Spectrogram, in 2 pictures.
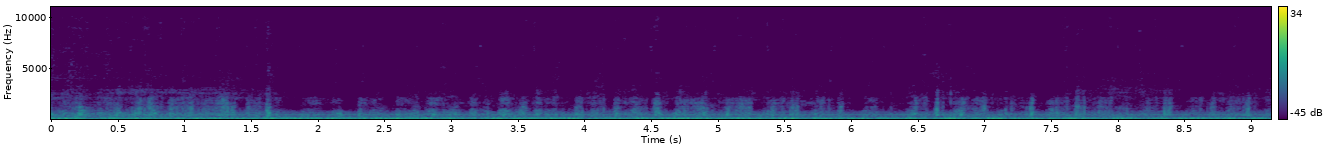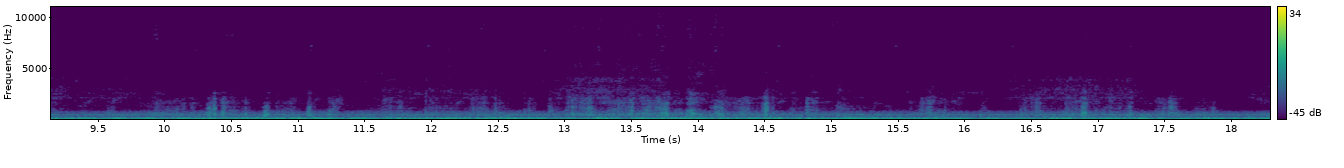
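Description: Wooden stick stirring and scraping JB Weld two-part epoxy on a piece of cardboard: faint, irregular scratching. A steady low hum sits under it.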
